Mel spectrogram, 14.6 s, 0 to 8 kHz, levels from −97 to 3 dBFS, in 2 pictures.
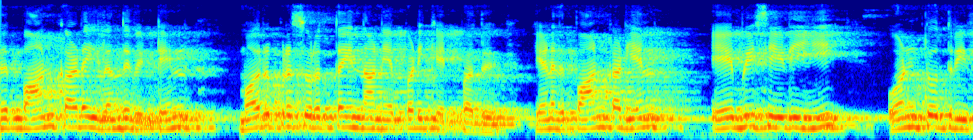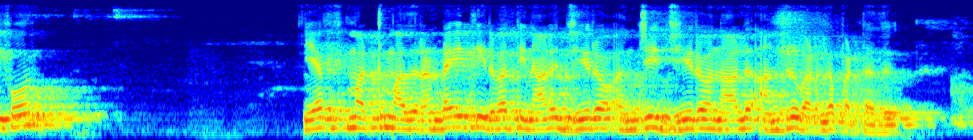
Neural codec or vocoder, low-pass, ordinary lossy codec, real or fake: none; 7.2 kHz; none; real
